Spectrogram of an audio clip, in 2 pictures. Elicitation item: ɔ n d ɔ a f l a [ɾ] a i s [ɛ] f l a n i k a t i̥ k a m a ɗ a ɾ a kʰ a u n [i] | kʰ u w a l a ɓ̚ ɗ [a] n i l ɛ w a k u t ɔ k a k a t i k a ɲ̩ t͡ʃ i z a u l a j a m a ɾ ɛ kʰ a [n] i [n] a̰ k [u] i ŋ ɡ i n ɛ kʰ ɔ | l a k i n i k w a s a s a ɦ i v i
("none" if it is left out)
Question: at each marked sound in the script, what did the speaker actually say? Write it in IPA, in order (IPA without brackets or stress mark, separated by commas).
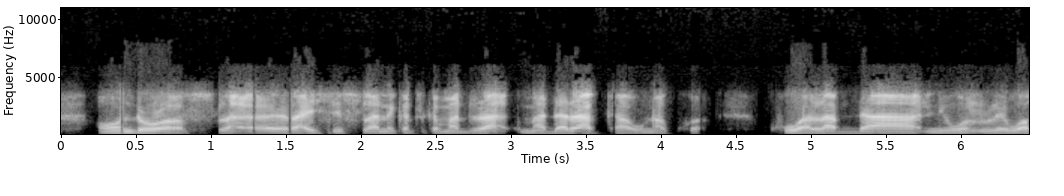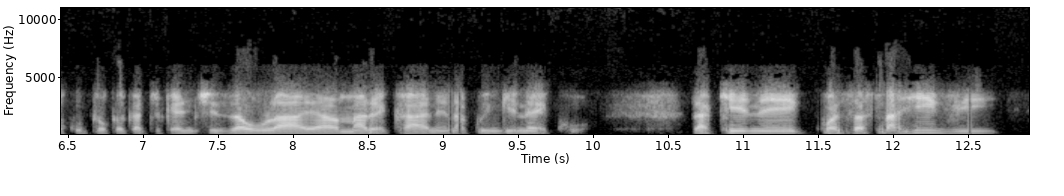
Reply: ɾ, i, a, a, n, n, w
